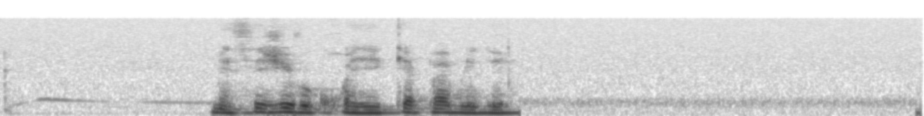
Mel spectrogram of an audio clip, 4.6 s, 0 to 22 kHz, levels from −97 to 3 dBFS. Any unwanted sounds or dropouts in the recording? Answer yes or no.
no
